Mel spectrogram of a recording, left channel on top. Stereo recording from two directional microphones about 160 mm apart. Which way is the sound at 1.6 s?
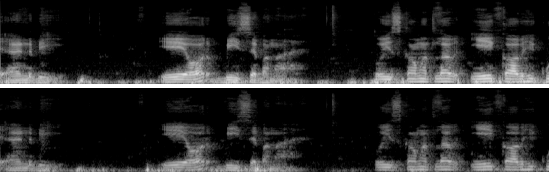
20° left (ahead or behind).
